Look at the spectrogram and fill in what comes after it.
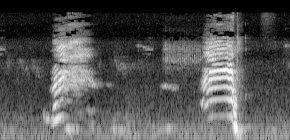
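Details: Two short, thin kitten mews about one and a half seconds apart, the second slightly louder and more strained, in an otherwise quiet background.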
